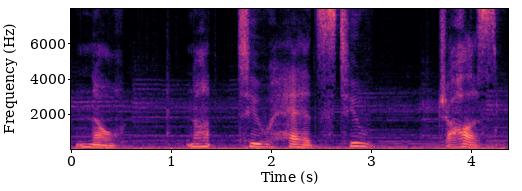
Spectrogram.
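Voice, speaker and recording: An actress playing a hard-hearted, sleep-deprived woman private investigator in a horror audio drama, speaking in a weary, halting way. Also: low-pitched. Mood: uneasy, weary. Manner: weary, halting, stammering under stress. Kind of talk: noir-like first-person audio drama narration. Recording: music behind the voice.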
